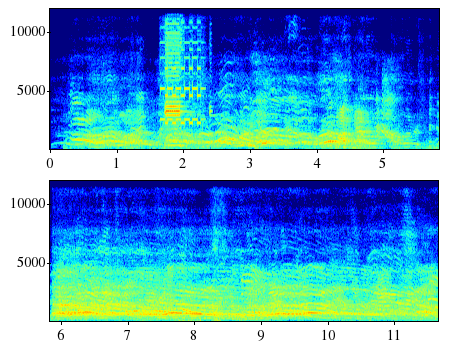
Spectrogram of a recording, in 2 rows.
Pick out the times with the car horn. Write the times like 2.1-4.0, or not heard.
1.7-2.5.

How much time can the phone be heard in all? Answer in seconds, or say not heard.
2 s.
